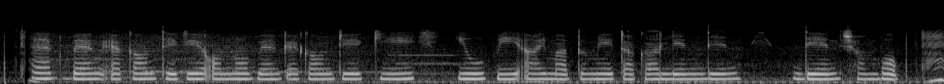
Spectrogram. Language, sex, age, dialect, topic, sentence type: Bengali, female, 18-24, Rajbangshi, banking, question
